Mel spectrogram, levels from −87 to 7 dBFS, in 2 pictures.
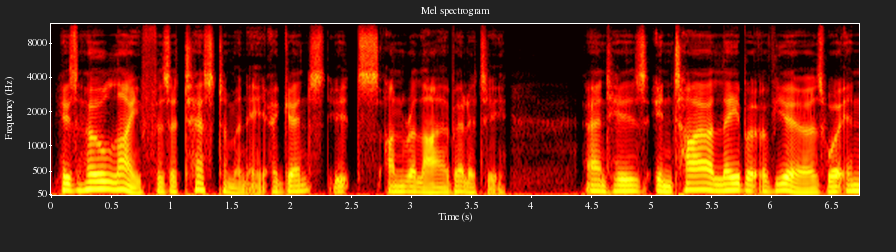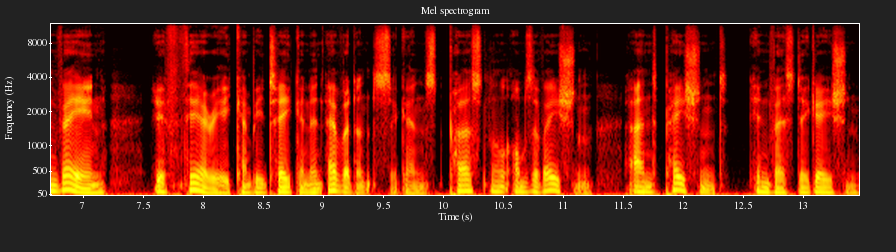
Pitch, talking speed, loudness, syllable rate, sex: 100 Hz, 140 wpm, -19 LUFS, 5.1 syllables/s, male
